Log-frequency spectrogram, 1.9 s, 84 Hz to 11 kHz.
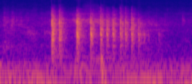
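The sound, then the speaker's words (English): Four dice are rolled onto a surface during a tabletop role-playing game, making a quick burst of sharp, bright clicking and clattering hits that rattle on in a rapid string and die away. “Reroll 4 dice.”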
